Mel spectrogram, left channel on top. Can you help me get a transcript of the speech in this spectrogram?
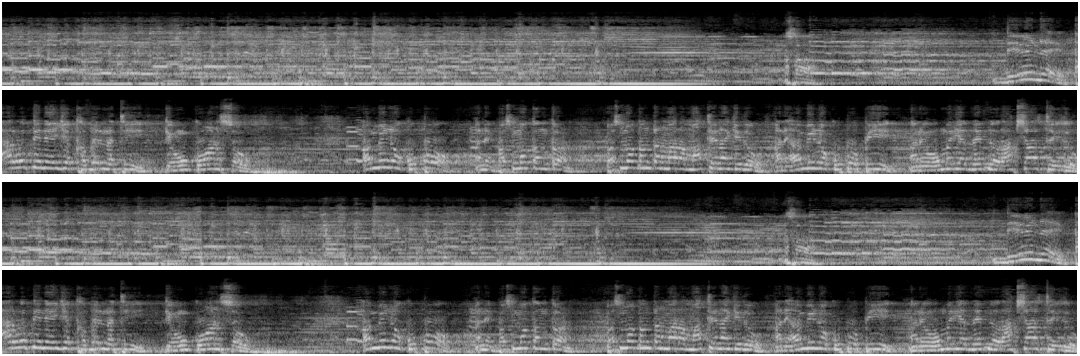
દેવીને પાર્વતીને જે ખબર નથી કે હું કોણ છું. અમીનો કૂપો અને ભસ્મ કંકણ મારા માથે નાખી દો અને અમીનો કૂપો પી અને ઉમરિયા દૈતનો રાક્ષસ થઈ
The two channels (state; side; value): normal; both; correlation 0.79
